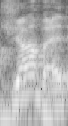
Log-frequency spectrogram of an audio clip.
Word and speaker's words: Jawed: start saying it correct it just it looks like it would be called jawed what the w jabbed is the correct pronunciation of youtube co-founder javid karim's first name yeah still don't believe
